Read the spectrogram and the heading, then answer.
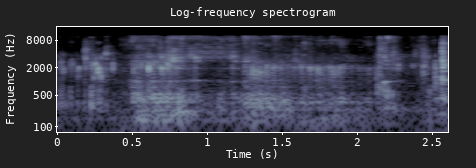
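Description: Wet, slurping sips of an Arizona drink taken right at the microphone, a few gulps and liquid splashes in quick succession with no talking, the sounds bright, fizzy and moderately loud.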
